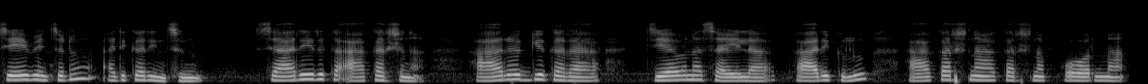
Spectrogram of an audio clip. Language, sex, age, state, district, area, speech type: Telugu, female, 45-60, Andhra Pradesh, N T Rama Rao, urban, spontaneous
